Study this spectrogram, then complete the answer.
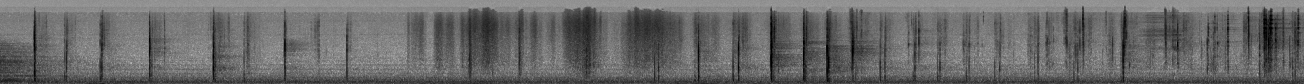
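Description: Footsteps of a man walk on hard stone floors and stairs, echoing in a large hall.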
